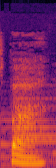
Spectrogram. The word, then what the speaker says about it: 八: chinese the pronunciation of the number eight is bar and the pronunciation is very similar to the character which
